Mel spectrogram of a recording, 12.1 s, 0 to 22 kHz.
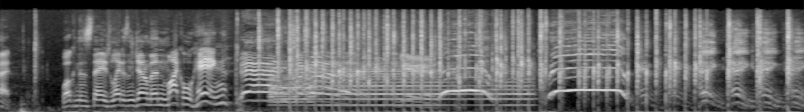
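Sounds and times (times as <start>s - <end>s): people cheering and whooping: 3.6s - 9.5s
group clapping: 3.6s - 12.0s
sustained musical note: 3.9s - 8.1s.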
